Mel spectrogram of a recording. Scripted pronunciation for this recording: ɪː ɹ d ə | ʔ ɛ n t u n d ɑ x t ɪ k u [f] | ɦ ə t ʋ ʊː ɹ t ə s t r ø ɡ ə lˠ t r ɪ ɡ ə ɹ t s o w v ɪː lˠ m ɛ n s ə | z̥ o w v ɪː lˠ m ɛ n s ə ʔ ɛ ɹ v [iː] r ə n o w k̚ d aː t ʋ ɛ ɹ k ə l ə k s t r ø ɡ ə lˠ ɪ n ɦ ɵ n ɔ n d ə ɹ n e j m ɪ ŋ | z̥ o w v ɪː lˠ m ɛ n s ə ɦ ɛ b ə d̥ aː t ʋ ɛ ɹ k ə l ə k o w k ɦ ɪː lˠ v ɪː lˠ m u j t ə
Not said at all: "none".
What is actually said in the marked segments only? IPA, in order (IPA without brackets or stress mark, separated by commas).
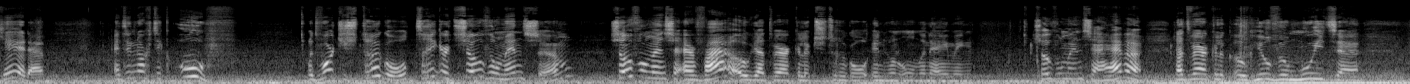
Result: f, aː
